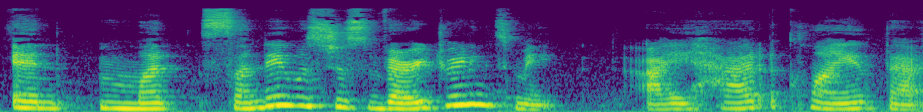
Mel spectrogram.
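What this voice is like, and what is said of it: Slurred tipsy speech. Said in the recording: “I'm slurring my words. How much wine have we had?”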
